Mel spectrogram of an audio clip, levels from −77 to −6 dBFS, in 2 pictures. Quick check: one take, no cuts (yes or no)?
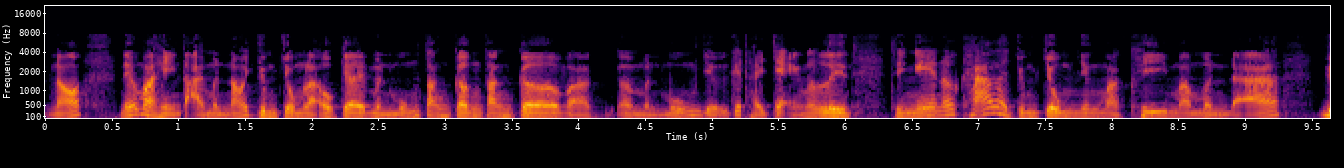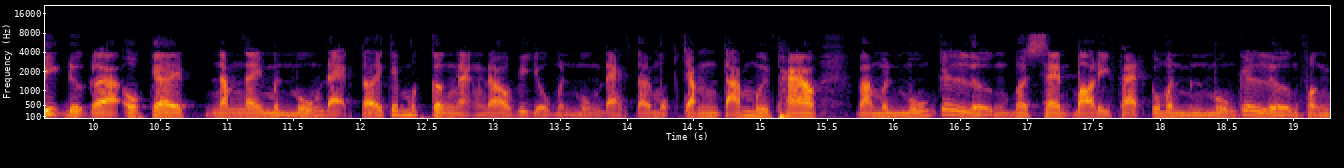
yes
